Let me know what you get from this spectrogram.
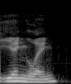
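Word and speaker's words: Yuengling: People from Pennsylvania that I've talked to pronounce it Yingling.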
